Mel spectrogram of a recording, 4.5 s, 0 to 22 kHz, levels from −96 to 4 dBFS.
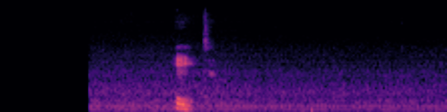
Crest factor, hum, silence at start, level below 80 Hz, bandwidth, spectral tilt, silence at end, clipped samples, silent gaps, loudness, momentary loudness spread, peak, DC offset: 28 dB; none; 0.9 s; -74 dBFS; 15.5 kHz; -7 dB/octave; 0 s; under 0.1%; none; -38 LUFS; 24 LU; -18 dBFS; under 0.1%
